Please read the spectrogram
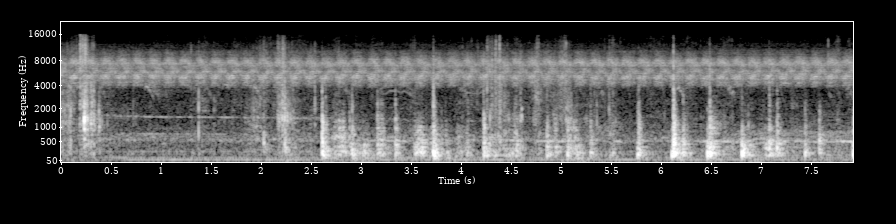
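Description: Scissors snipping through fly netting in a run of short, irregular cuts, over a steady, high-pitched insect chorus.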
